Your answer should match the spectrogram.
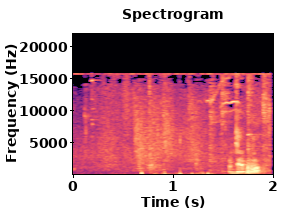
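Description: A quick series of low, dull thumps and rustles from a clip-on lapel microphone knocking against a shirt as the wearer gets up. A man's voice starts just after.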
